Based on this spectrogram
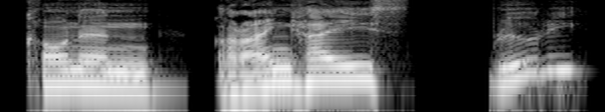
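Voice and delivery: slow, drawn-out fake German accent asking; mock German accent. Tourist asking the cab driver for the brewery, in a hammed-up German accent. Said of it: "test my German accent".

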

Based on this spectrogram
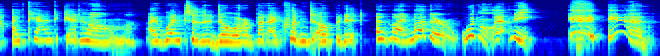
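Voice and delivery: put-on high, tearful child's voice; a lost little ghost boy pleading through tears; crying little boy. A narrator's reading.

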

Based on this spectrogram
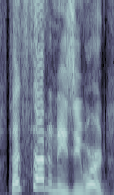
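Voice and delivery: ordinary delivery

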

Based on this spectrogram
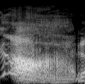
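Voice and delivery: loud, low, drawn-out groan; exasperated groan. Acted. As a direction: groan it out in mock disgust. Exasperated reaction to creepy fan post.

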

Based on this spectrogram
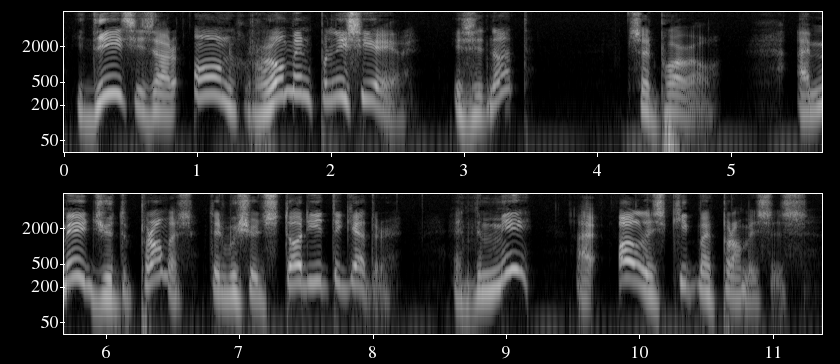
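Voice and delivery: put-on emphatic, precise French accent; courteous French-accented detective. Poirot promising Catherine a shared case, precise French accent. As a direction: declare it proudly as a French-accented sleuth.

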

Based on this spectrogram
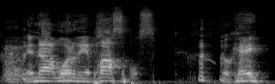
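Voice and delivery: loud, fast wrestling promo rant; Dusty Rhodes rant. Retold or imitated. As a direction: hype it up like an old wrestling promo. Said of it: "your Dusty Rhodes was your best impression".

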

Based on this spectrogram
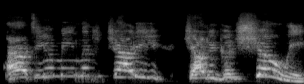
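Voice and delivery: high, plummy upper-class British; pompous sputtering colonel. Retold or imitated. Mocking British gent.

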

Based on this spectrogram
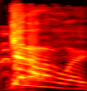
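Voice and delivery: action hero yell; shouting. Pretend. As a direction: bark it over gunfire. Mock action hero rescue.

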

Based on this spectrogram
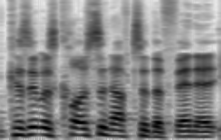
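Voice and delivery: usual speaking voice

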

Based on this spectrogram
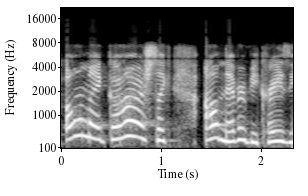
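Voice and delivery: hammed-up anxious young woman swearing she'll never be crazy; panicked girlfriend. Woman reacts to a guy calling his ex crazy, high mock panic. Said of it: "And you're like".

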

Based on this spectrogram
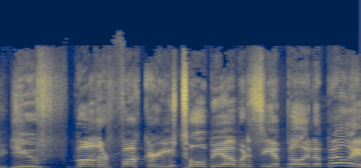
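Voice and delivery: high, indignant mock rant from a furious fan; mock angry fan. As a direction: play the cheated fan who is yelling at the promoter. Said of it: "This guy was so pissed at me".

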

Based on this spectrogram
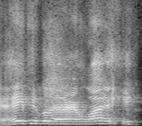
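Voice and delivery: loud, high mocking yell; mock imitation. Co-host teasing Jim about what he's been saying, loud mock imitation. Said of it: "you're just like".

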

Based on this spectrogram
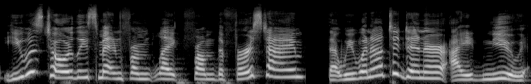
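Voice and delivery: excited. Real, not acted. Gushing to the ladies about husband.

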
